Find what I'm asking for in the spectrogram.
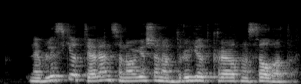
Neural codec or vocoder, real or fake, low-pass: none; real; 7.2 kHz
